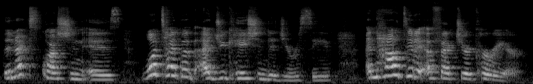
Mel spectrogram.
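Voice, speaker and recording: Girl hosting a fake game show, big announcer voice, high, echoey room. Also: sing-song, brisk, a bit bright. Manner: showy announcer delivery. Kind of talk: mock game show hosting for a school project. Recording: roomy echo.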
